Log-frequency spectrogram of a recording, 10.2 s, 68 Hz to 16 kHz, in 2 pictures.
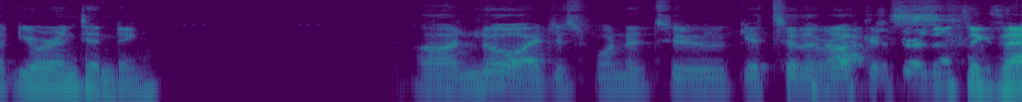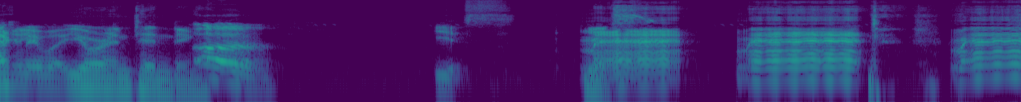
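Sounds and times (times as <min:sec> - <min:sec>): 
speech: 0:00.0 - 0:00.9, 0:02.1 - 0:06.6, 0:07.3 - 0:10.2
goat bleating: 0:08.0 - 0:10.2.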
